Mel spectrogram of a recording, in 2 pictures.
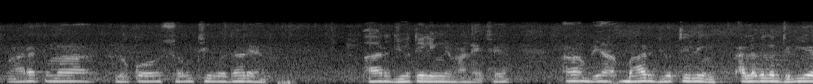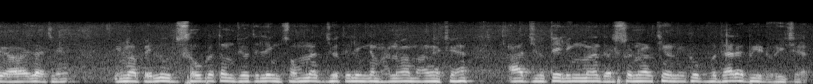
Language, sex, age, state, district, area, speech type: Gujarati, male, 18-30, Gujarat, Junagadh, rural, spontaneous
